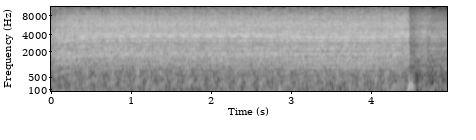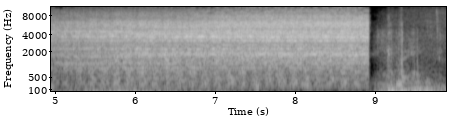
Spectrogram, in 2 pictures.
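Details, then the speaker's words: Volvo 740 stalled after driving through a river: engine cranked 10–15 seconds with the spark plugs out, fast and hollow with no compression, to blow water out of the suspected flooded rear two cylinders. "so I think these back two cylinders are gonna have some water in them so what I'm gonna do is crank it over right now just for maybe 10 or 15 seconds wait till all the water comes out"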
